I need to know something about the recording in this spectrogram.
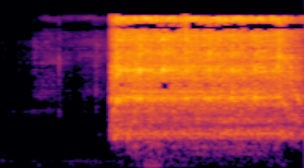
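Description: Battery-powered electric letter opener (four AA cells) running: its motor whirs steadily as it feeds an envelope through and slices off the edge, starting under a second in and stopping after just over a second, quick.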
